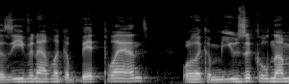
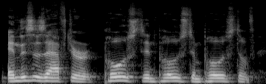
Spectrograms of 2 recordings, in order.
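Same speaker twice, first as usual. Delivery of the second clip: ordinary talk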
